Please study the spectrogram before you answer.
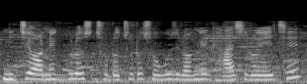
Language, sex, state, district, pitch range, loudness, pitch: Bengali, female, West Bengal, Alipurduar, 215-245 Hz, -15 LUFS, 230 Hz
